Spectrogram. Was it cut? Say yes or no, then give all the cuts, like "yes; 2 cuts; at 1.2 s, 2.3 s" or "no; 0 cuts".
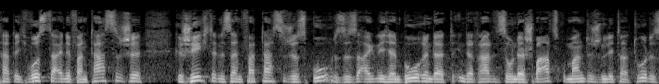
no; 0 cuts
